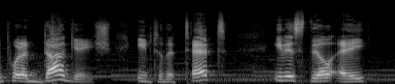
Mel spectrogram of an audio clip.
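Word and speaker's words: טית: These two letters make the same sound, but this letter is called a tet. It rhymes with bet.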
